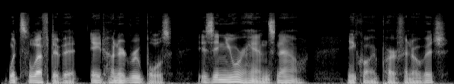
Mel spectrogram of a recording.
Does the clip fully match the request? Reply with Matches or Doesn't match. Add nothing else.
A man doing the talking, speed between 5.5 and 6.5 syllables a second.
Matches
